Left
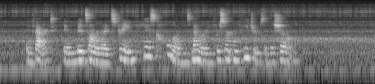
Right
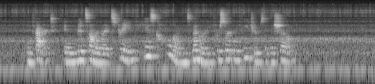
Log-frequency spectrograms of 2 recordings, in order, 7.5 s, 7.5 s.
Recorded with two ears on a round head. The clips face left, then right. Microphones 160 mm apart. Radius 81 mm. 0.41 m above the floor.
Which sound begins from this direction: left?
A woman speaking, at 0.5 s.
